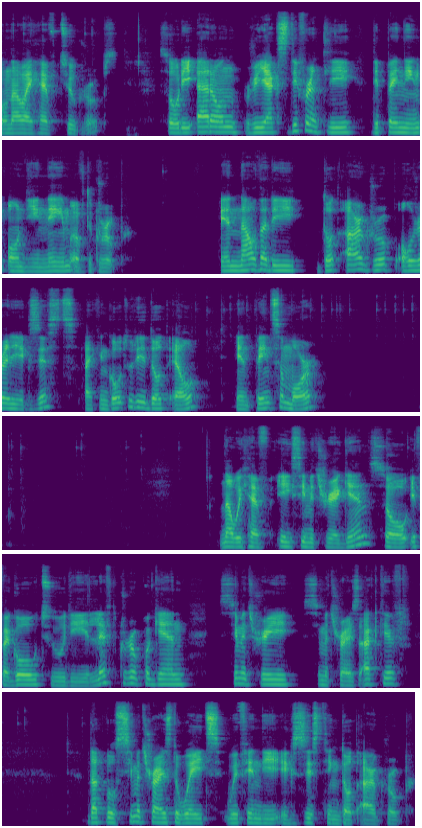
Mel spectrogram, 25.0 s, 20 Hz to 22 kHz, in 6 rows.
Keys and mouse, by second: 10.2 middle click, 10.5 click, 10.8 click, 11.0 click, 11.2 click, 11.6 click, 12.2 click, 12.3 click, 12.6 middle click, 13.2 click, 13.7 middle click, 14.3 middle click, 15.2 middle click, 16.5-20.0 drag, 20.4 middle click, 21.0 click, 21.6 middle click.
